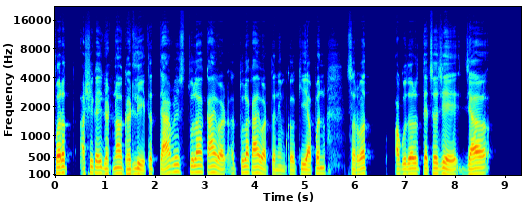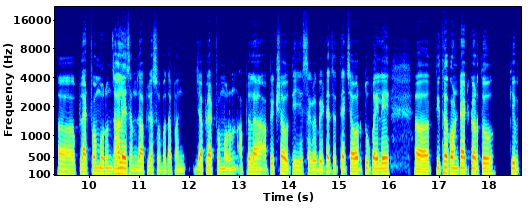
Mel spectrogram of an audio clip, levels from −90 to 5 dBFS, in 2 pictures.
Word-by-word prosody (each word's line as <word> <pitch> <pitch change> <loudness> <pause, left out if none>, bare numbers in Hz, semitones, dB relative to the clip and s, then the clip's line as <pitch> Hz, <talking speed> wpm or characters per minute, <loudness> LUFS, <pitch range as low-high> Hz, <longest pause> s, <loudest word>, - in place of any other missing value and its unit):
परत 135 +1 +7 0.3
अशी 120 +4 -2
काही 135 -1 +3
घटना 120 +2 +1
घडली, 110 -1 +1
तर - - +2 0.2
त्यावेळेस 155 +2 +1
तुला 155 +1 +4
काय 145 +1 +3
वाट 110 -2 +2 0.3
तुला 145 +1 +3
काय 135 0 +3
वाटतं 110 -3 -1
नेमकं 100 0 -5
की 115 -1 +1
आपण 125 +4 +1 0.5
सर्वात 115 +3 +2 0.6
अगोदर 115 +2 +4
त्याचं 125 +1 +2
जे 120 -3 +5 0.4
ज्या 115 +2 +5 1.0
अ, - - -4 0.4
प्लॅटफॉर्मवरून 125 +1 -1
झालंय 125 +1 +5
समजा 105 -2 -3
आपल्यासोबत, 95 -1 -5
आपण 100 +2 -7 0.3
ज्या 110 0 +1
प्लॅटफॉर्मवरून 115 +1 -3
आपल्याला 115 -1 -1
अपेक्षा 120 +4 -3
होती, 105 -2 0
हे 105 - -3
सगळं 105 0 -4
भेटायचं. 100 -3 -3
त्याच्यावर 115 +5 +1
तू 125 - -1
पहिले 120 0 +4 0.6
अ, 115 - +2 0.4
तिथं 130 +2 +3
कॉन्टॅक्ट 125 -1 +2
करतो, 120 -1 +2 0.5
की 125 - +1
120 Hz, 140 wpm, -23 LUFS, 110-125 Hz, 1.0 s, परत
